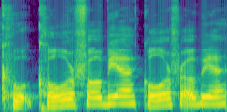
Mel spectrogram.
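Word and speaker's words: coulrophobia: It's I believe pronounced colorophobia.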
